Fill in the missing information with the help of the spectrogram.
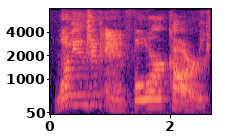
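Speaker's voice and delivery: slow, drawn-out hillbilly reply; dumb answer. Acted. Train worker answering tourist's question, slow and mock-dim. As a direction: spell out the obvious slowly. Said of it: "throw back really dumb answers".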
